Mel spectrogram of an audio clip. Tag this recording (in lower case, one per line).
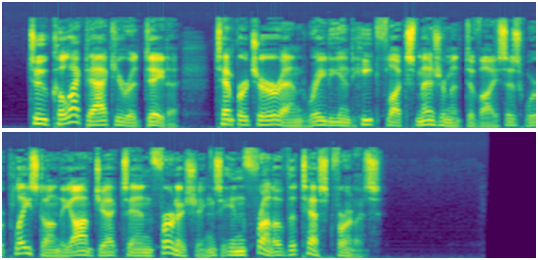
speech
